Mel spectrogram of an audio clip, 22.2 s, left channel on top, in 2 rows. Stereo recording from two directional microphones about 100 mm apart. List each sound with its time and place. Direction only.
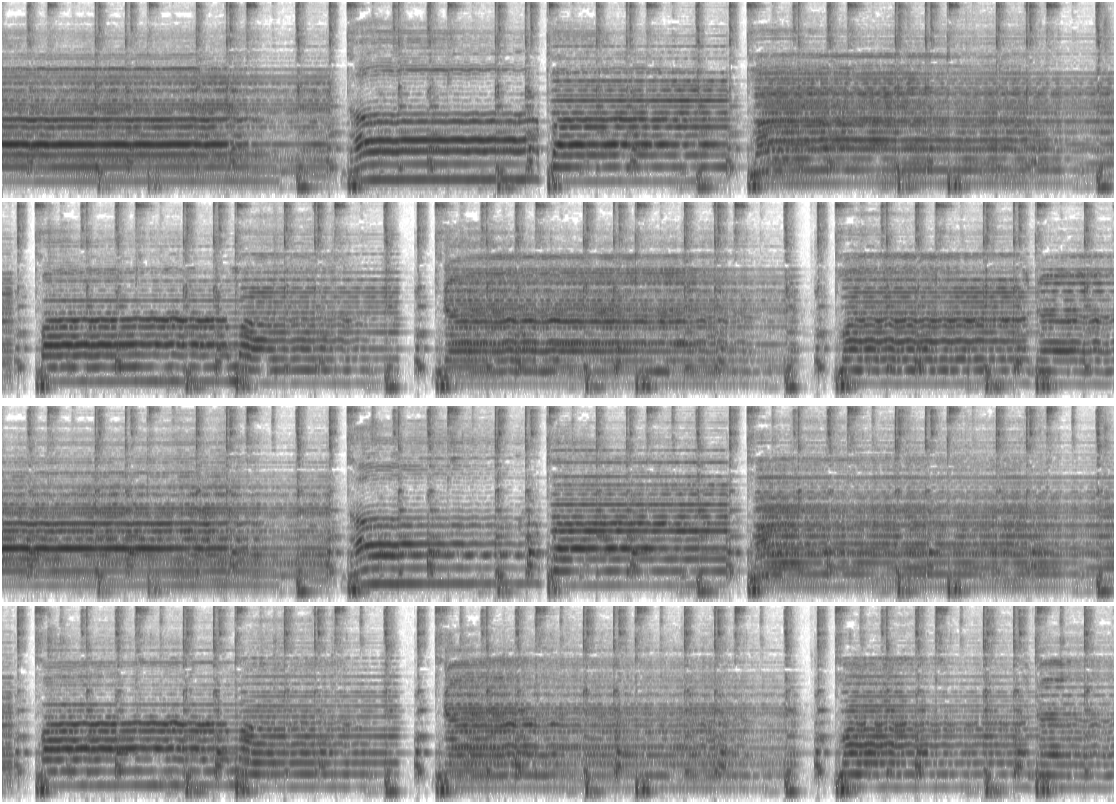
0.0 s music: 30° left (ahead or behind)
3.5 s music: 30° left (ahead or behind)
11.5 s music: 30° left (ahead or behind)
15.5 s music: 30° left (ahead or behind)
19.5 s music: 30° left (ahead or behind)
